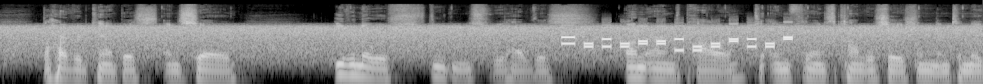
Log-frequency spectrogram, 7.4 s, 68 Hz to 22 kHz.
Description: Multi-frequency trunk signalling (R1, as on North American trunks), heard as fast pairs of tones, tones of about 70 ms, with phone line noise and speech in English. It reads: KP 38366713083 ST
